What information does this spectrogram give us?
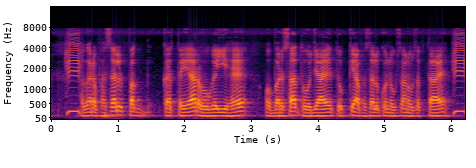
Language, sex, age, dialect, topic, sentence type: Hindi, male, 25-30, Kanauji Braj Bhasha, agriculture, question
